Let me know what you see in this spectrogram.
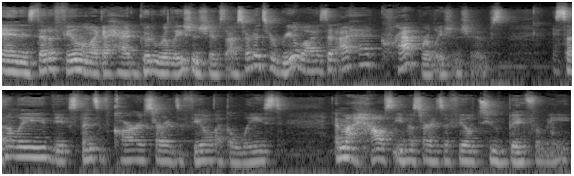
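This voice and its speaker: A woman speaks at a moderate pace with a very deep, low pitch and ordinary pitch variation. The recording carries audible room echo and noticeable background noise. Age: 30s. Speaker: vlogger, military veteran. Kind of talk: personal vlog monologue.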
